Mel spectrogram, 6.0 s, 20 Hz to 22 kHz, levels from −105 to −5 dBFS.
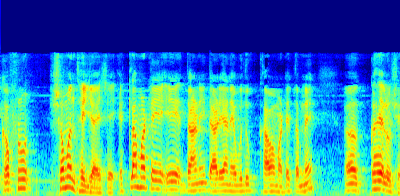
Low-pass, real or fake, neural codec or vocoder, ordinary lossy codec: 7.2 kHz; real; none; AAC, 32 kbps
